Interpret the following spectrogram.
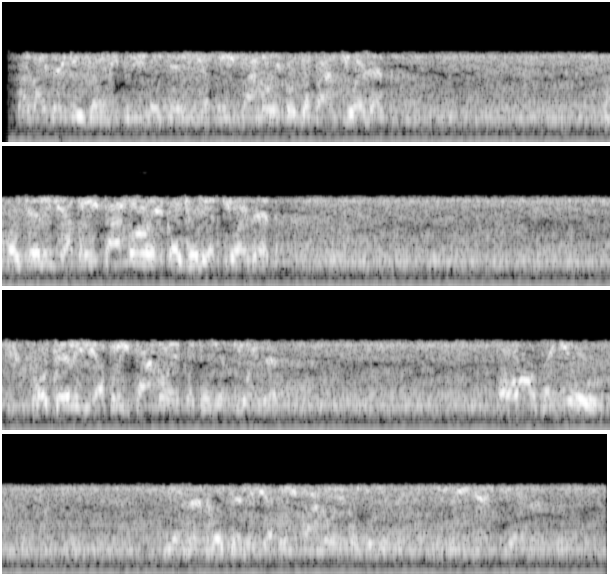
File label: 6m ssb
